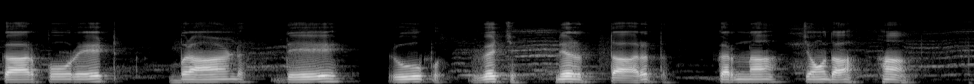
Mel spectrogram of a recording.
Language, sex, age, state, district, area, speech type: Punjabi, male, 45-60, Punjab, Firozpur, rural, read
